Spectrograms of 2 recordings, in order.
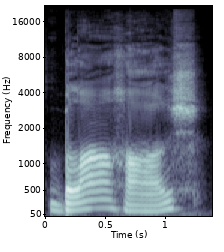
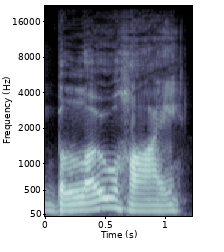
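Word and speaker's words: Blåhaj: posited this idea that blahage, people were telling me in the comments that I was saying it wrong. I was pronouncing it wrong. It's spelt blahage. People say it's supposed to be blow high.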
